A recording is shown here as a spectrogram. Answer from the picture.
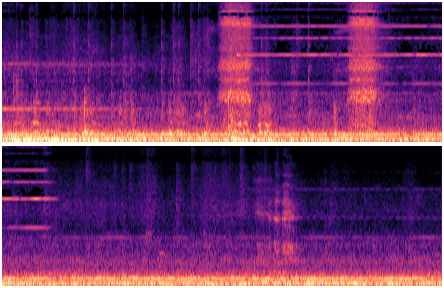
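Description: Elron electric train standing at a station platform, its interior humming steadily, with two bright chime-like signals about four and seven seconds in that ring on for a few seconds, and a softer one near the end.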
